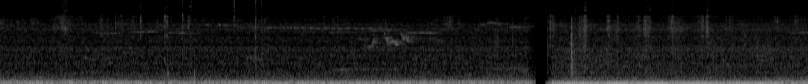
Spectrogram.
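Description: Outdoor rural ambience: a few faint bird chirps over a steady low rumble. The sound drops out for an instant about five seconds in, and the rumble is louder after it.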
